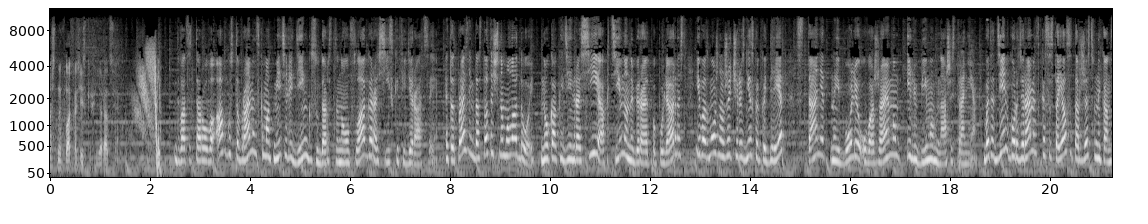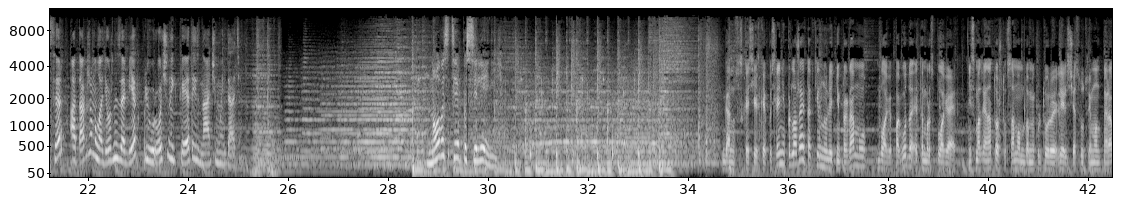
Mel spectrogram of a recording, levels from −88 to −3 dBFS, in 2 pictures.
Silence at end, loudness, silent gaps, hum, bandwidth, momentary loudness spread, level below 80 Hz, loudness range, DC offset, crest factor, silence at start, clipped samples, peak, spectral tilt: 0 s; -19 LUFS; none; none; 11 kHz; 10 LU; -40 dBFS; 5 LU; under 0.1%; 16 dB; 0 s; under 0.1%; -2 dBFS; -4 dB/octave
